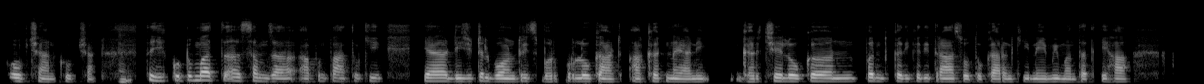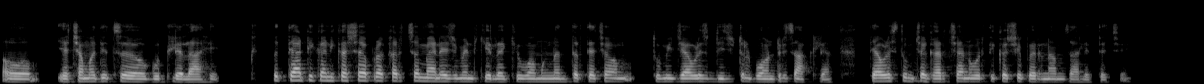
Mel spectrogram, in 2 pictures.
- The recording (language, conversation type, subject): Marathi, podcast, तुम्हाला तुमच्या डिजिटल वापराच्या सीमा कशा ठरवायला आवडतात?
- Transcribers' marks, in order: other background noise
